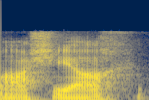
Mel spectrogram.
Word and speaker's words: mashiach: which means anointed one this is the English way of spelling and pronouncing mashiach which is the Hebrew pronunciation um it refers historically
